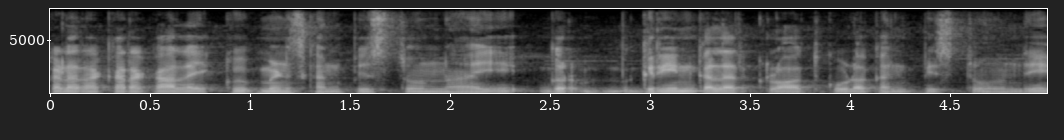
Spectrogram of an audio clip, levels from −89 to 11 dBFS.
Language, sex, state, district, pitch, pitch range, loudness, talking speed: Telugu, male, Andhra Pradesh, Visakhapatnam, 100 Hz, 95-110 Hz, -21 LUFS, 120 wpm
